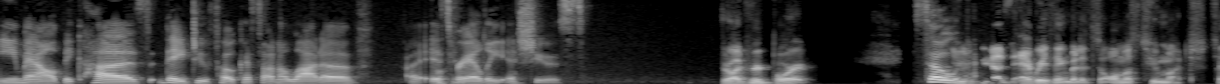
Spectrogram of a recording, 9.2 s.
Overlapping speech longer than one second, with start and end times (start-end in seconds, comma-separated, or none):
none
